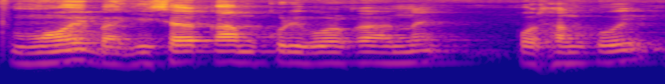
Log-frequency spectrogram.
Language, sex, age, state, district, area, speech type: Assamese, male, 60+, Assam, Darrang, rural, spontaneous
